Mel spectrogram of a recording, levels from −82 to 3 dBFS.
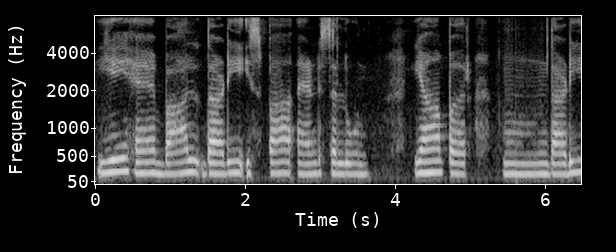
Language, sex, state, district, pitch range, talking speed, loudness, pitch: Hindi, female, Rajasthan, Bikaner, 185-200 Hz, 110 wpm, -17 LUFS, 195 Hz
